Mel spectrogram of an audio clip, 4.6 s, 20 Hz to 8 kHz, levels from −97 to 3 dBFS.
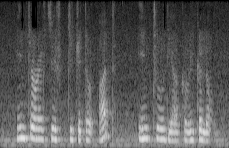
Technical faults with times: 4.19-4.30 VoIP packet loss concealed by the speech codec

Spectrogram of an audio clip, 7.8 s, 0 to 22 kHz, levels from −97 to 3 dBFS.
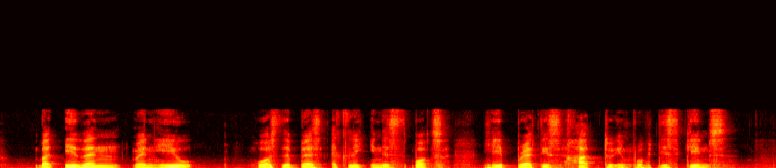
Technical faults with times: none

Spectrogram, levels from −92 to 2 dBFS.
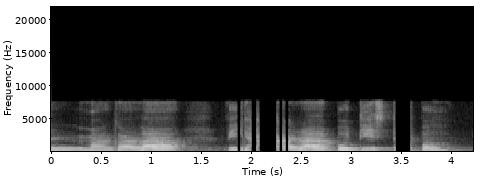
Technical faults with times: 1.86-2.39 packet loss on an ADPCM call
3.44-3.66 packet loss on an ADPCM call

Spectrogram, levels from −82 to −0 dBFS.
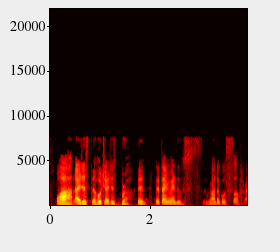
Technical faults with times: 0.43-0.45 damaged data in a compressed stream
3.29-3.31 damaged data in a compressed stream

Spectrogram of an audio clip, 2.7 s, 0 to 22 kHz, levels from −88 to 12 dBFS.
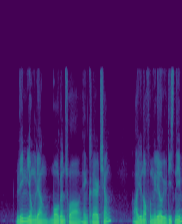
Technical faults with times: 0.00-2.73 audio read two samples at a time (double speed)

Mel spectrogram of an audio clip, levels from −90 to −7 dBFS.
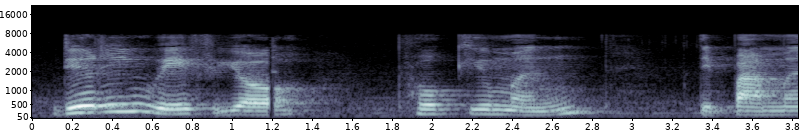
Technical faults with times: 1.14-1.22 damaged data in a compressed stream

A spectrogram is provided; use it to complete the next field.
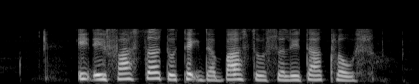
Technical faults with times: none

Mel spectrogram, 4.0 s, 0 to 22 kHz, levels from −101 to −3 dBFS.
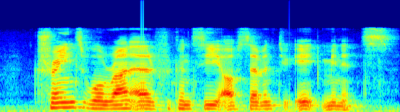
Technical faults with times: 1.42-1.46 repeated buffer
2.90-2.92 repeated buffer

